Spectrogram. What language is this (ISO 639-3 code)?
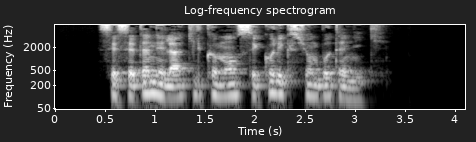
fra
